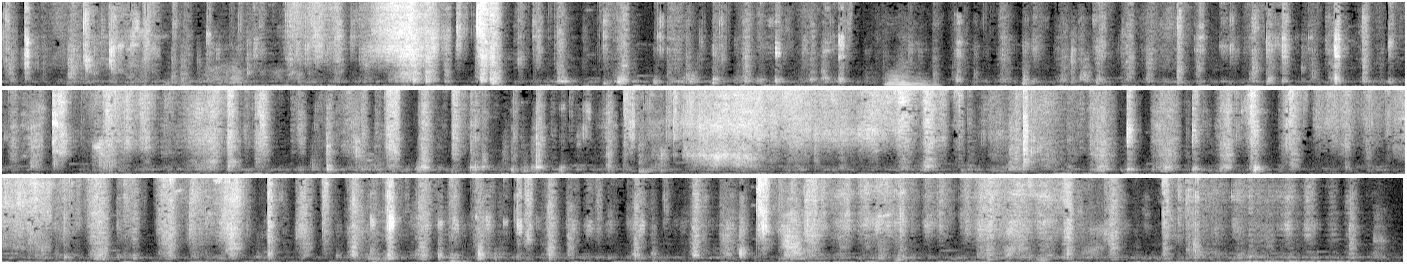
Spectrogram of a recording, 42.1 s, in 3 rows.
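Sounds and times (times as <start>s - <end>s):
chewing mouth clicks: 0.0s - 8.6s
crunching food: 0.0s - 42.0s.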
